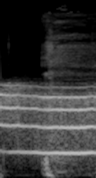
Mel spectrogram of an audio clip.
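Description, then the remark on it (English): A single drawn-out cat meow, loud, held at a steady pitch for about a second with no one talking. “Oh, it's my cat.”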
